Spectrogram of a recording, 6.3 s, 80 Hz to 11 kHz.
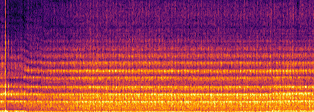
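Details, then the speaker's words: FAW truck 260hp diesel after engine overhaul, idling, mic at injection pump, timing already retarded: sharp regular tak-tak knock about four a second over rumble; number one fuel injection pump plunger louder than others, pump opened for repair. "जैसे कि एक piston जो है वो said मार रहा है टक टक टक टक इस तरह से आवाज आ रही है"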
